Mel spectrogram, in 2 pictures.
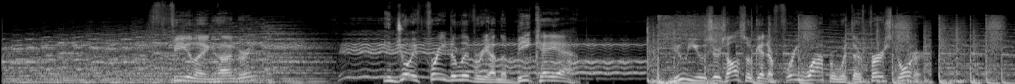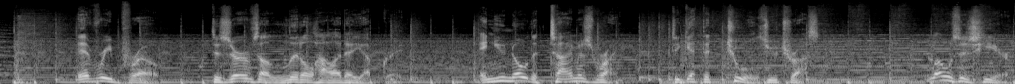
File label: Commercial Demo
